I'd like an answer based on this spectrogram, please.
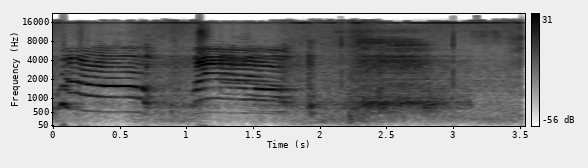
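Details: Two clear, long meows from a domestic cat indoors, each a rich harmonic wail lasting over half a second, followed by a softer breathy sound and quiet background.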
